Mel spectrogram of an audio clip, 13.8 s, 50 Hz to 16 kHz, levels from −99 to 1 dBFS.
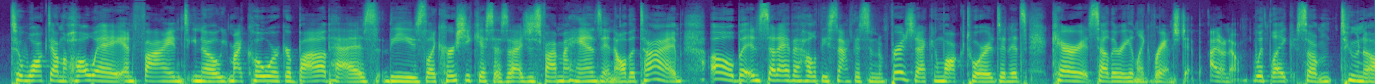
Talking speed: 255 wpm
